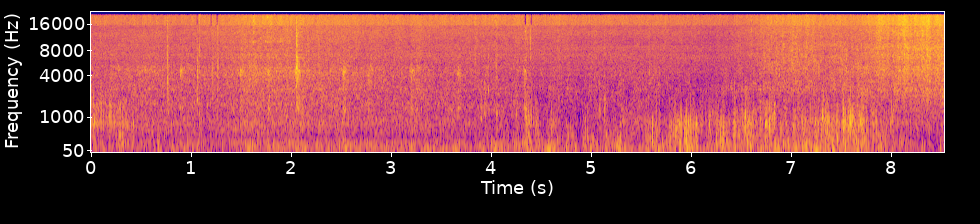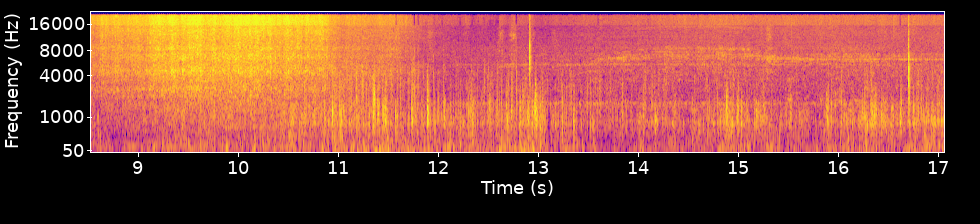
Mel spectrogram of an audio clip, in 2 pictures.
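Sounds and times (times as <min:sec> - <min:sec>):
wind buffeting microphone: 0:00.0 - 0:17.0
low rumble: 0:01.6 - 0:17.0.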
